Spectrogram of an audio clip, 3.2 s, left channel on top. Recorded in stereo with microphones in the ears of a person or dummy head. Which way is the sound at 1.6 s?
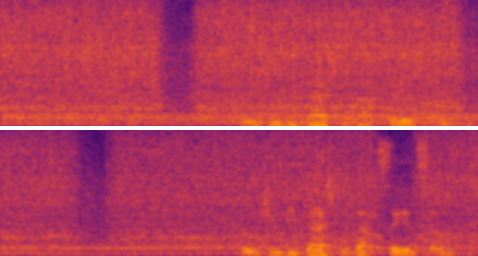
20° right (ahead or behind).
